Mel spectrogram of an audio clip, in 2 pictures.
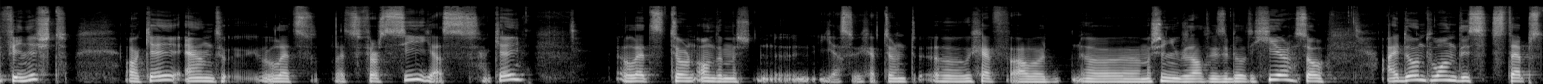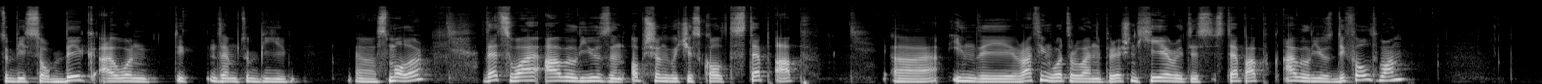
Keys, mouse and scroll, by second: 5.2-9.7 right drag, 12.2 click, 13.4 right click, 13.6 scroll, 14.7 right click, 17.2 right click, 17.4 scroll, 18.1 scroll, 19.0-19.7 scroll, 21.1 click, 25.7 click, 27.1 click, 28.4 click, 29.7 click.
